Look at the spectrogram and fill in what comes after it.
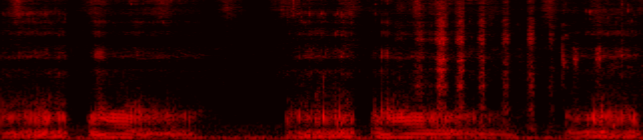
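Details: Afternoon nap of Yoda the Boston terrier, heard as deep, gravelly snores in long drawn breaths of one to two seconds, separated by short quiet gaps, with faint rustling between them.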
